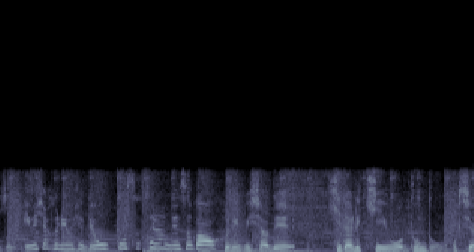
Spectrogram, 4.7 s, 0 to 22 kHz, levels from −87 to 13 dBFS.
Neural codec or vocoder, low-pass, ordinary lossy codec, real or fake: none; 7.2 kHz; none; real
